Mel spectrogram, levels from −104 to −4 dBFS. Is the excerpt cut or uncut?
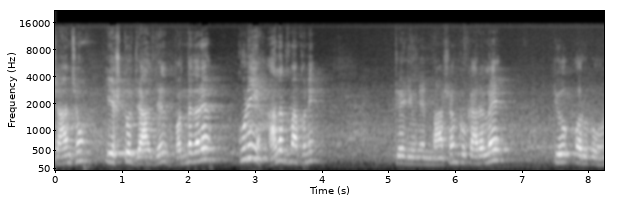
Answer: uncut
